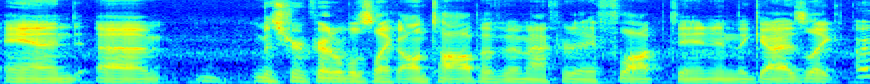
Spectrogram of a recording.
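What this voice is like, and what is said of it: Usual voice. Nothing is said of it.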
